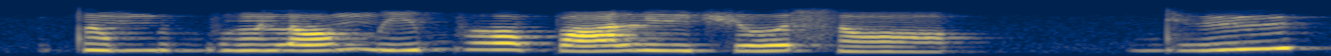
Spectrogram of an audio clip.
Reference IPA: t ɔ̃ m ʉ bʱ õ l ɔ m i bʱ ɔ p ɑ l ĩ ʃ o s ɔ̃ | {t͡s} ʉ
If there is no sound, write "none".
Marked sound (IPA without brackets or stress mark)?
dʱ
